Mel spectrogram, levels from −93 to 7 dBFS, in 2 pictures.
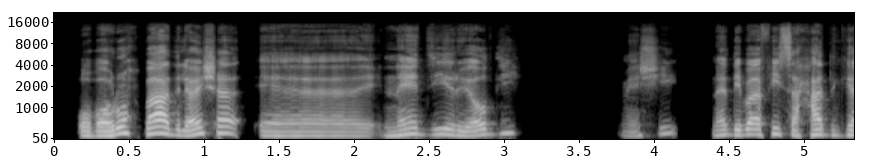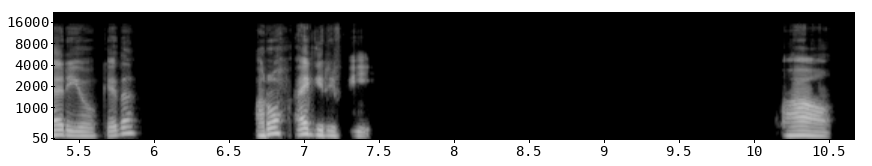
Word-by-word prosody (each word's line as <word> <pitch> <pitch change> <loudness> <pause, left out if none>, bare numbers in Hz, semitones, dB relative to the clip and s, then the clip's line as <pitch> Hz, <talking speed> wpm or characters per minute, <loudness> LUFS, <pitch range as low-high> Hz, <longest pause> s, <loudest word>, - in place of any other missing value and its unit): وبارُوح 135 +9 +4
بَعد 195 -2 +7
العِشا 190 +7 +3
آآ 125 -2 -3
نادي 165 +4 0
رياضي، 165 +9 -2 0.6
ماشي، 130 - -9 0.2
نادي 155 +1 -1
بقى 170 0 +3
في 185 - -2
ساحات 155 0 +1
جرْي 145 -2 +1
وكده، 135 +11 -5 0.8
أروح 195 +2 +1
أجرِي 150 -6 +2
فيه. 125 -2 -7 2.8
آه. 135 -3 +2
145 Hz, 95 wpm, -22 LUFS, 130-175 Hz, 2.8 s, بَعد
